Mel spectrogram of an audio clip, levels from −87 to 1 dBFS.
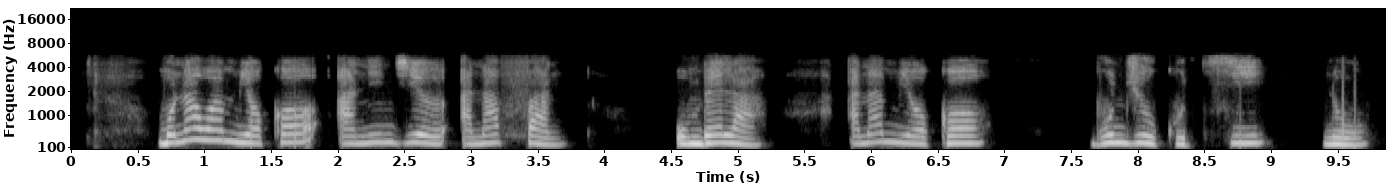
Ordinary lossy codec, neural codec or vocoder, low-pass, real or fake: Opus, 16 kbps; none; 5.4 kHz; real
